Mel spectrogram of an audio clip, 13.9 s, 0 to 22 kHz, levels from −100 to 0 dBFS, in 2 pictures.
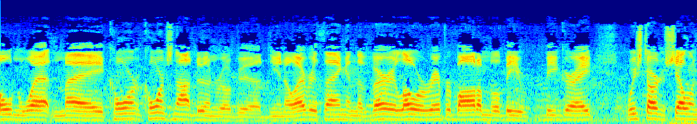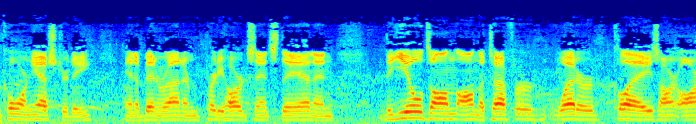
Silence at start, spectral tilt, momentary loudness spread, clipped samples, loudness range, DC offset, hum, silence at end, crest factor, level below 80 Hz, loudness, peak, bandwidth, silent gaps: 0 s; -3.5 dB/octave; 10 LU; under 0.1%; 3 LU; under 0.1%; none; 0 s; 20 dB; -52 dBFS; -20 LUFS; -2 dBFS; 12 kHz; none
